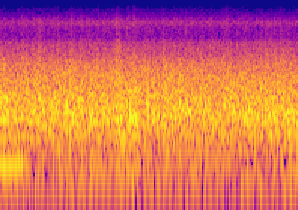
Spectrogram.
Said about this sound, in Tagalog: Lagi na lang umuulan dito sa probinsya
